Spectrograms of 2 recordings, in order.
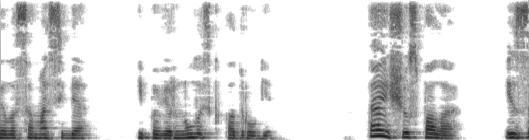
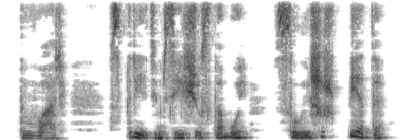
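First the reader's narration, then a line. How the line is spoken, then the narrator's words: Delirious whisper. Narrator (Russian): как в бреду шептала она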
